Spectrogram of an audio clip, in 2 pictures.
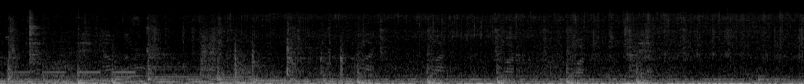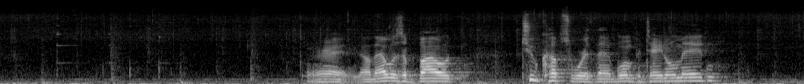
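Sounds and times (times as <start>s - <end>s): potato sizzling on a griddle: 0.0s - 16.0s
small crackles: 1.5s - 16.0s.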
